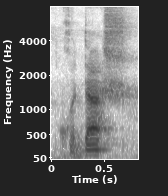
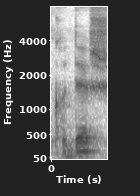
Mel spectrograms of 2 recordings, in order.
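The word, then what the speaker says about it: קודש: And we know that word there is Kodash, right? Or they pronounce it Kodesh in the modern Hebrew,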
